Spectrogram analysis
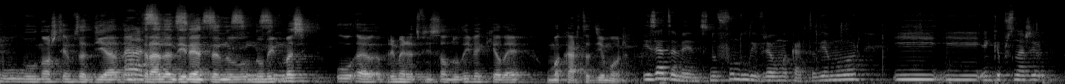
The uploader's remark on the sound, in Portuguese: numa conversa gravada nas Correntes d’Escritas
